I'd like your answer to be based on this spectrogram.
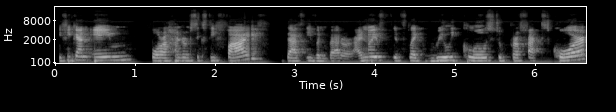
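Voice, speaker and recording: A woman's voice: mid-range voice, bright, forceful tone, low-quality recording. An Indonesian woman, speaking English as a second language, answers questions as an education adviser in a chatty way full of ums and likes. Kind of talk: online Q&A session.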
